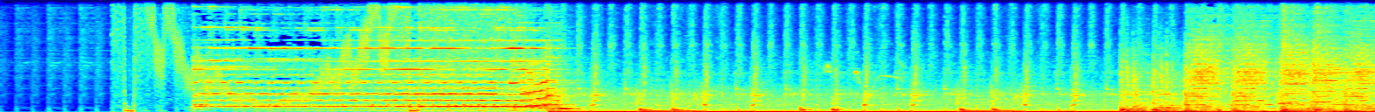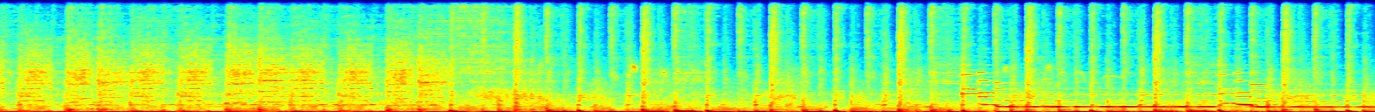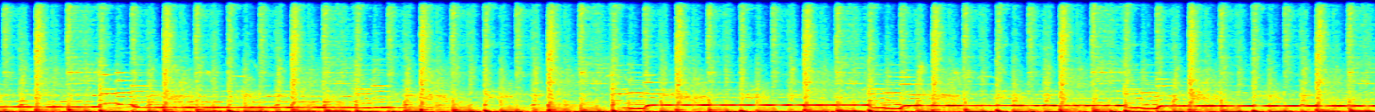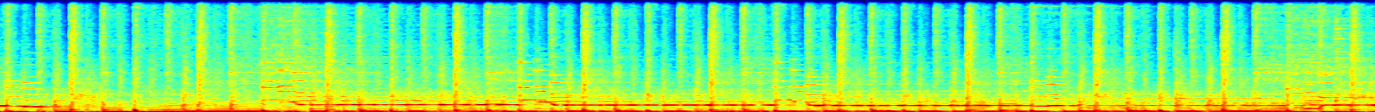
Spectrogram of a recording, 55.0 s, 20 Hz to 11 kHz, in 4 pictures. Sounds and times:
Music: 0.0s - 55.0s.

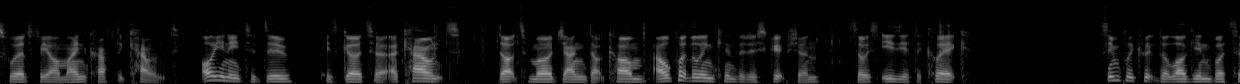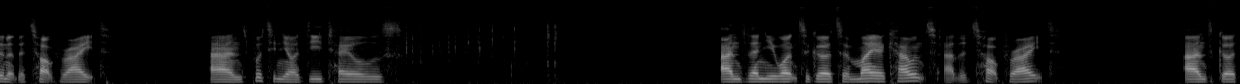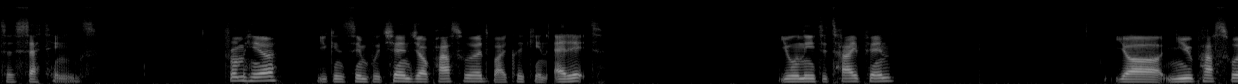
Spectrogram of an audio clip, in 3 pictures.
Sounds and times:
Computer keyboard: 4.0s - 5.3s, 8.2s - 8.6s, 16.4s - 18.0s.

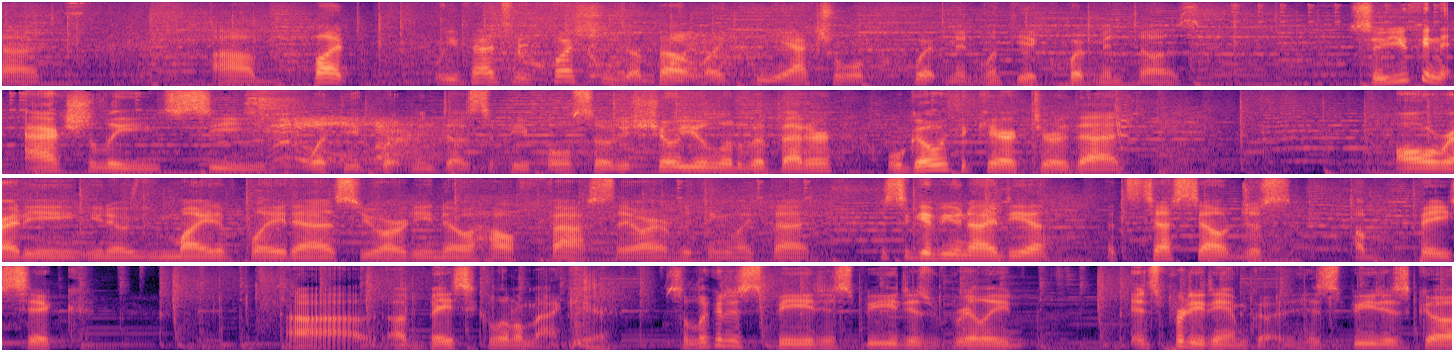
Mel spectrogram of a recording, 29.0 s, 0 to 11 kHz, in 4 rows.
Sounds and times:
Speech: 0.0s - 0.2s, 1.0s - 6.0s, 6.8s - 12.9s, 14.2s - 22.2s, 23.2s - 29.0s
Music: 0.0s - 29.0s.

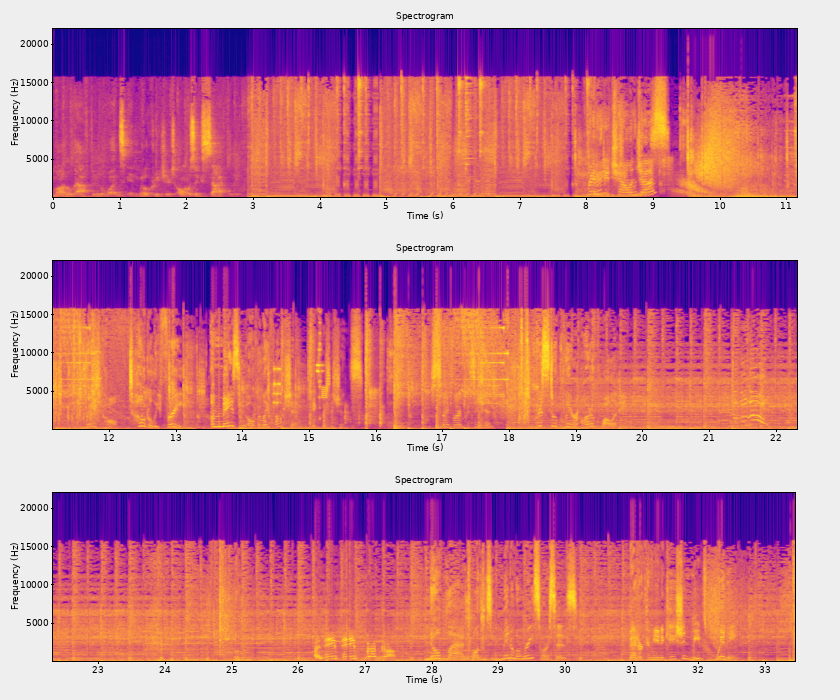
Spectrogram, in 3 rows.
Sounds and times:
Music: 2.6s - 33.4s
Speech: 8.0s - 9.2s.

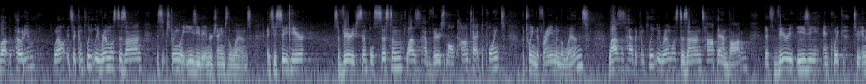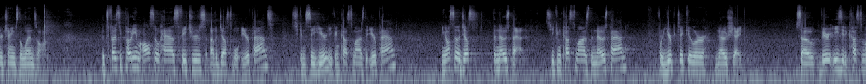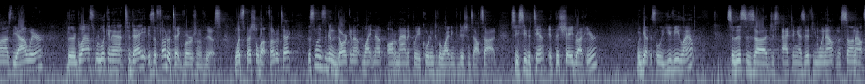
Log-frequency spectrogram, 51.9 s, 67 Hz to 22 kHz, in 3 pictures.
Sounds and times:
Speech: 0.0s - 18.3s, 19.4s - 25.3s, 26.2s - 32.3s, 33.2s - 46.7s, 47.4s - 51.9s.

